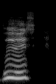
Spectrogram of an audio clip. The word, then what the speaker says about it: bus: transporte, por lo tanto la bus, la U de bus, sí se va a pronunciar.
